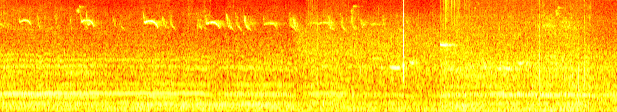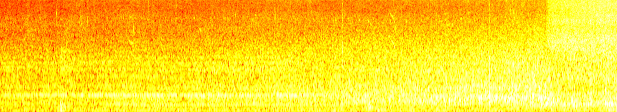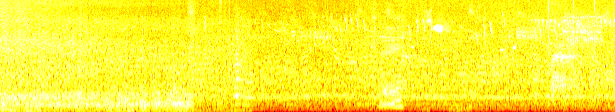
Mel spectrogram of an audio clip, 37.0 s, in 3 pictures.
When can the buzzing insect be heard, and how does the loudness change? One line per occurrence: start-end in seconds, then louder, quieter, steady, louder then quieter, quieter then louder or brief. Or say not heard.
0.0-36.9 louder.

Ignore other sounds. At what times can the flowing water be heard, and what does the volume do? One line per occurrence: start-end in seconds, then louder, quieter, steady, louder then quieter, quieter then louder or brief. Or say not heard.
0.0-29.8 louder.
